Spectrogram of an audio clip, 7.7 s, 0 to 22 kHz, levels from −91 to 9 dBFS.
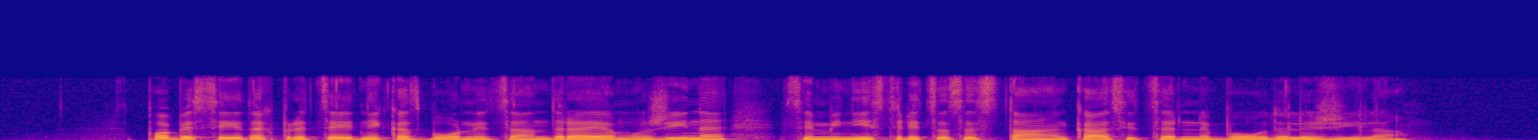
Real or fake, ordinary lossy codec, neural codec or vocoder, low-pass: real; none; none; 9.9 kHz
